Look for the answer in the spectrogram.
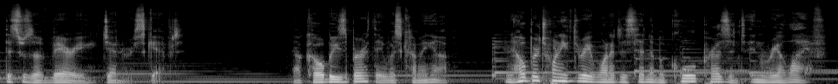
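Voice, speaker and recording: Clearly audible plucked guitar accompanies a low-voiced man as he narrates a scripted horror tale in the first person. He speaks deliberately and measuredly, storyteller fashion.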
